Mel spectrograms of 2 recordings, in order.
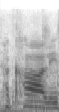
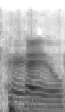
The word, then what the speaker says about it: percale: I never know how to pronounce this. Pacali, some people pronounce it, but it's percale.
